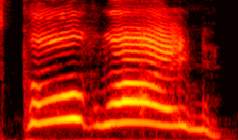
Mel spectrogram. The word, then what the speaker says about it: AU-Line: It's Gold Line.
